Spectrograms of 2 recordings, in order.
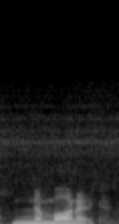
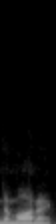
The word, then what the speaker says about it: mnemonic: we have this word mnemonic which is means a you know trick for memorizing something and that first m in mnemonic is silent but i don't know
